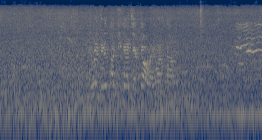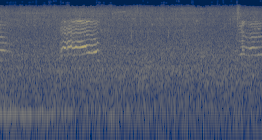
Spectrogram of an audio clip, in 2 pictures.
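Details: A playful stray cat follows along and gives several short, tonal meows, some rising and wavering, spread over about ten seconds. A steady low hum and broadband background noise run underneath.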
